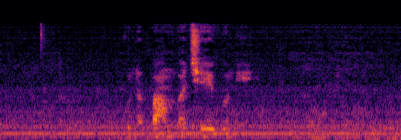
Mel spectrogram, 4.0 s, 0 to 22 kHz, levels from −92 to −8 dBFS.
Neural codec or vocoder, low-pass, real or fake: vocoder, 44.1 kHz, 128 mel bands, Pupu-Vocoder; 10.8 kHz; fake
